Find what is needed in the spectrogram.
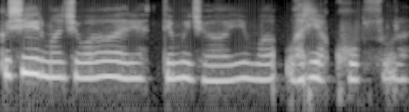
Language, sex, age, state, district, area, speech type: Kashmiri, female, 18-30, Jammu and Kashmir, Budgam, rural, spontaneous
